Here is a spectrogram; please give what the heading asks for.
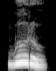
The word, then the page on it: ಗುರು: guru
